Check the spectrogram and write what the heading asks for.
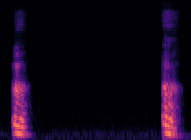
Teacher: En el inglés hay más vocales, en el inglés hay esa la schwa, ah, esa que dice, usted coloca su boca en posición de descanso y permite que el sonido salga y sale una schwa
